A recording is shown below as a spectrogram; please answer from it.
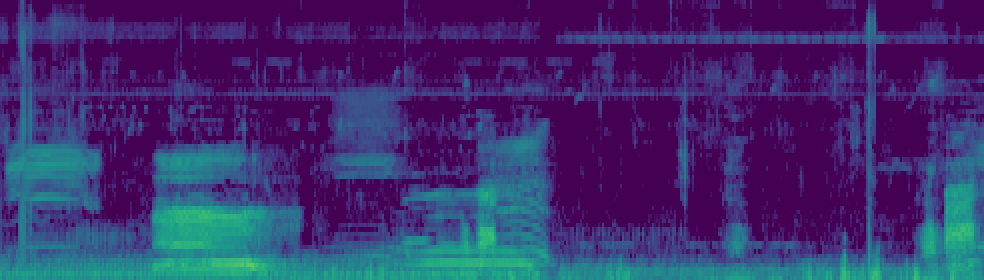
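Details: Village herd cows out on green pasture during a day of grazing; several harmonic moos, each about a second long, some rising then falling, overlapping and following close together, with low rumbling background noise.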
